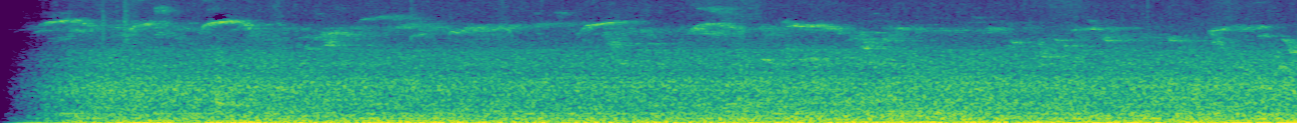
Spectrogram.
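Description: Small birds chirping over and over in short, high, arched calls, faint over a steady low background rumble. The sound cuts out for an instant at the very start and fades back in.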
